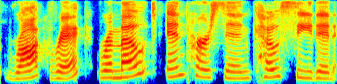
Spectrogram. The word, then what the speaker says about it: RICQ: of you have wondered how do you say this crazy um an acronym but it's rock rick remote in person in-person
